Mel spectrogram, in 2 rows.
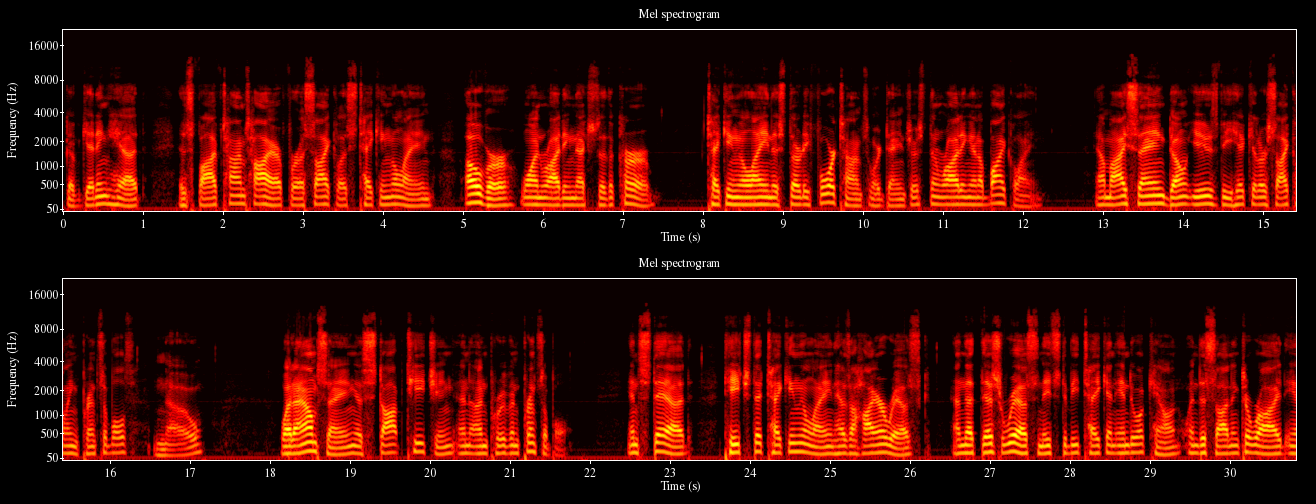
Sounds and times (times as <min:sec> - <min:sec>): Speech: 0:00.0 - 0:07.4, 0:08.0 - 0:12.3, 0:12.9 - 0:17.2, 0:18.2 - 0:21.8, 0:22.5 - 0:30.8.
